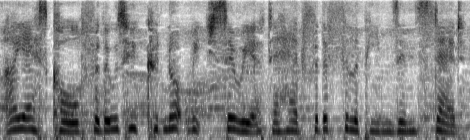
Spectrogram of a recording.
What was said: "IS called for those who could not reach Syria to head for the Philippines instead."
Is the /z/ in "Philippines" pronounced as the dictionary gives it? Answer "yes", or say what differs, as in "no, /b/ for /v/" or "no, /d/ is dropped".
yes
